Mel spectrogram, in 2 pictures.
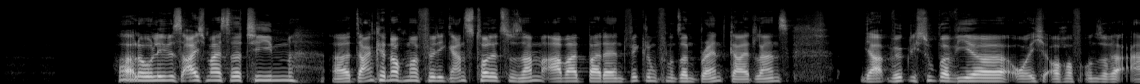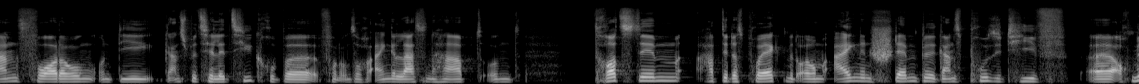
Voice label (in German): Voice Testimonial; Eichmeister; Crewmeister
